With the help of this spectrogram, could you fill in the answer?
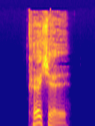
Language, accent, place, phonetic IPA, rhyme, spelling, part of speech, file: German, Germany, Berlin, [ˈkœçl̩], -œçl̩, köchel, verb, De-köchel.ogg
- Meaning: inflection of köcheln: 1. first-person singular present 2. singular imperative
